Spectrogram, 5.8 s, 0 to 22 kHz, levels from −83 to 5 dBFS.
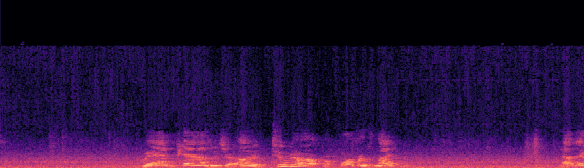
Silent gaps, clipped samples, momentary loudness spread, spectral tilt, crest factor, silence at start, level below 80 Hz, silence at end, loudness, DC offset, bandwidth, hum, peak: none; under 0.1%; 14 LU; -7.5 dB/octave; 14 dB; 0 s; -36 dBFS; 0 s; -16 LUFS; under 0.1%; 16 kHz; none; -2 dBFS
